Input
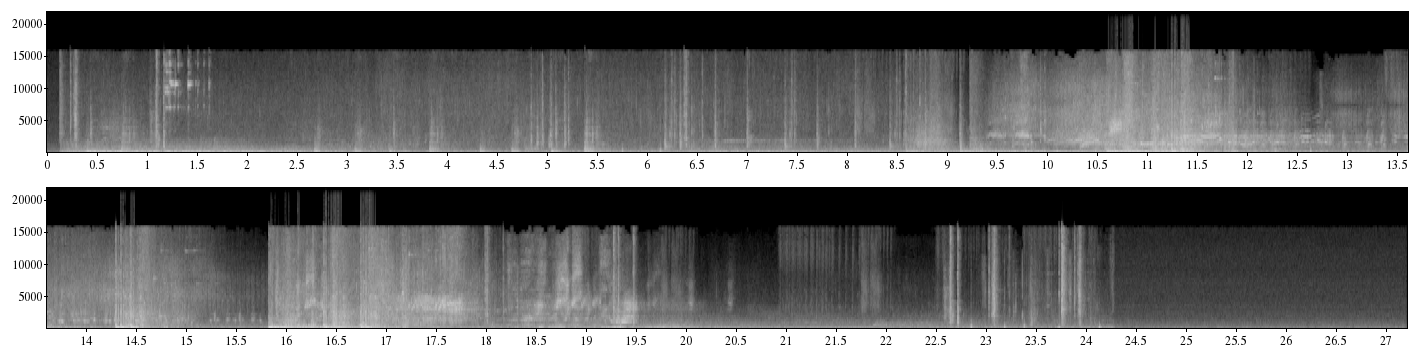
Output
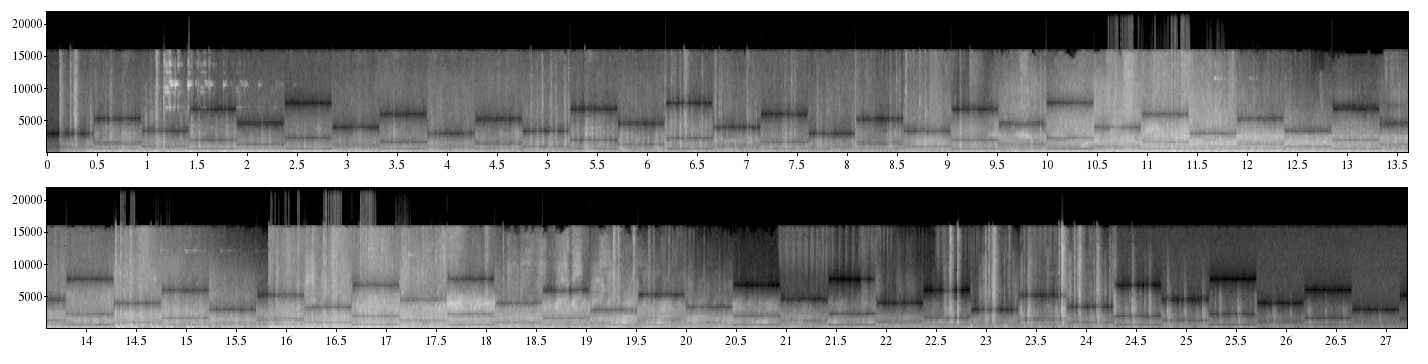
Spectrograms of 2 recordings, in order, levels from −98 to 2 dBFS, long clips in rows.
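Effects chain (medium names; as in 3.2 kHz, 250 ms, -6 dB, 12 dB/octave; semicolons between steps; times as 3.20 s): treble shelf 4 kHz +8.5 dB; filtered feedback delay 352 ms, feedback 84%, low-pass 4.6 kHz, level -3 dB; stepped phaser 2.1 Hz 810–2300 Hz; trim +1.5 dB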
